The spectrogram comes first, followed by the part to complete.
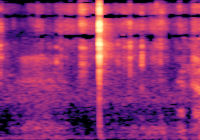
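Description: Workbench handling during throttle body disassembly: one sharp click about halfway through, with a few faint ticks around it.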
